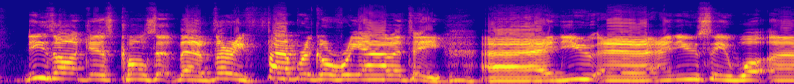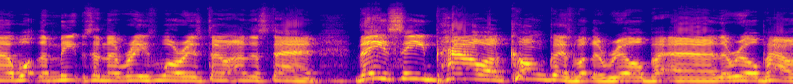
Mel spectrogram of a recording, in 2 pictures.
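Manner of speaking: ordinary talk, nothing marked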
